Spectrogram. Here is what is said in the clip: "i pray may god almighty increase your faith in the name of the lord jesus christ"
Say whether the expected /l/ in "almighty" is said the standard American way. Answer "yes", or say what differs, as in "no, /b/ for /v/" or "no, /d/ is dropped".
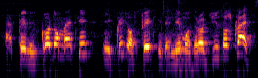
no, /l/ is dropped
